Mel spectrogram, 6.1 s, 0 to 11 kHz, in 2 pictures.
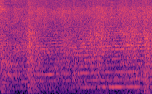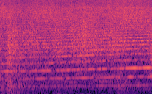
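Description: A 3 lb combat robot's spinning weapon whining, its pitch slowly rising as it spins up. A few sharp knocks, the first right at the start, as the robots hit each other and the arena.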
